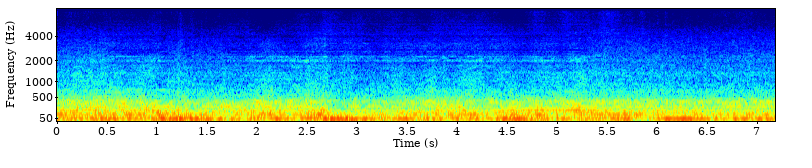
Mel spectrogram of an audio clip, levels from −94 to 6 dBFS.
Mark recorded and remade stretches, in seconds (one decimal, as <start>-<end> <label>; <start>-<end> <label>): 0.0-0.5 recorded; 0.5-1.1 remade; 1.1-1.7 recorded; 1.7-5.3 remade; 5.3-7.2 recorded

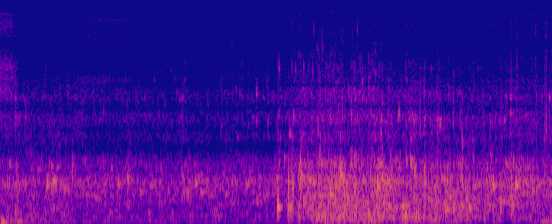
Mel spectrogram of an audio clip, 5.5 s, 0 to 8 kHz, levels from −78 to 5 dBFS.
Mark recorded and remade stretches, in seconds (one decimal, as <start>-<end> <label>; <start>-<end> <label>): 0.0-0.8 remade; 0.8-4.1 recorded; 4.1-5.5 remade

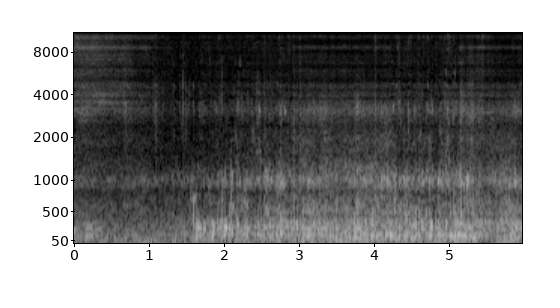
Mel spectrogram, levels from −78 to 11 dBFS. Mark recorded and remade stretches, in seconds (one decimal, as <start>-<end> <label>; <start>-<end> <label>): 0.0-1.0 remade; 1.0-2.9 recorded; 2.9-4.2 remade; 4.2-5.1 recorded; 5.1-6.0 remade

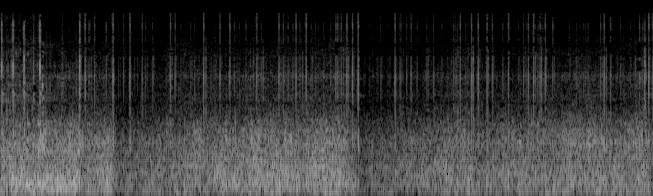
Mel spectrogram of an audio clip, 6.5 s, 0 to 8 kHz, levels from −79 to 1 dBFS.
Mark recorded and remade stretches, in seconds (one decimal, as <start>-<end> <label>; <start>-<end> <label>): 0.0-6.5 recorded

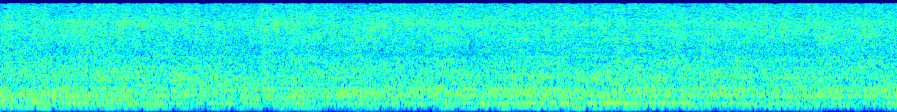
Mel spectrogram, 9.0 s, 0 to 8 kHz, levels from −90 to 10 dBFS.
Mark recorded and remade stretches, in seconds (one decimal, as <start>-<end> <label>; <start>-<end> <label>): 0.0-1.3 remade; 1.3-2.6 recorded; 2.6-5.8 remade; 5.8-6.5 recorded; 6.5-9.0 remade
